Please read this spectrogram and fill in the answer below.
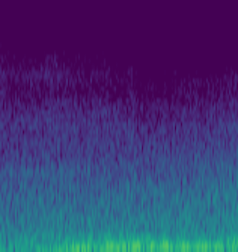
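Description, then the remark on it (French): A strong wind blows steadily at a lighthouse at night, a continuous rumbling roar with heavy low buffeting and a hiss of noise, holding a fairly even loudness throughout with no voices. “Le vent s'était levé et il ne pouvait pas rester dehors très longtemps.”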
